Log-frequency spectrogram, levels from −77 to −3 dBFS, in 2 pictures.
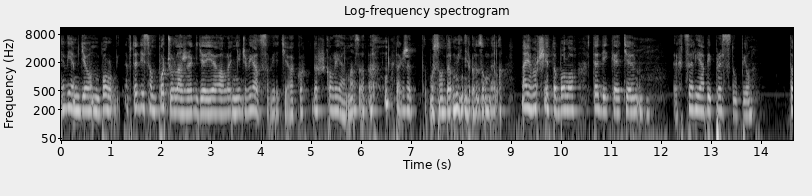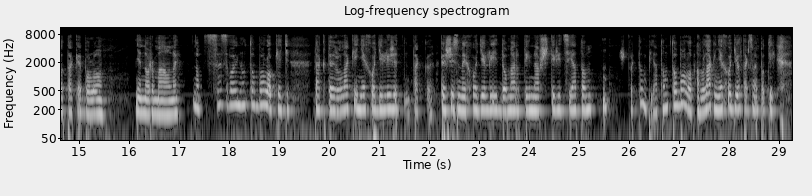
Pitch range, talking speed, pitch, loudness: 175-200 Hz, 135 wpm, 190 Hz, -27 LUFS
